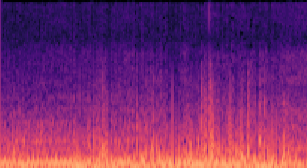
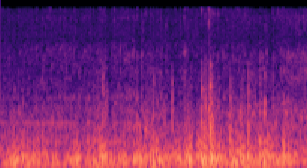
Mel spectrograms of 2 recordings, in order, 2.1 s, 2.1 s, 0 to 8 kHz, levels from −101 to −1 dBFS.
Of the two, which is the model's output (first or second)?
second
